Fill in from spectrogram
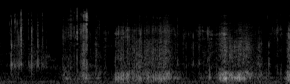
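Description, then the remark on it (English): Dense crunching as crisp breakfast cereal is chewed during a blind taste test comparing brands, a steady run of loud crackly bites and grinding with no talking. “Very crunchy. Very sweet.”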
